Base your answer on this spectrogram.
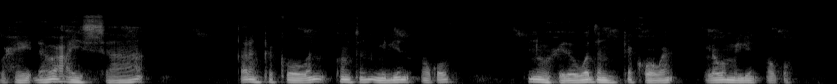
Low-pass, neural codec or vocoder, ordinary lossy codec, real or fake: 9.9 kHz; none; Opus, 24 kbps; real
